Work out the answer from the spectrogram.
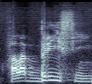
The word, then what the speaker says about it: briefing: Muita gente fala briefing, né? Assim, bem aportuguesado mesmo, né? A pronúncia certa é briefing. A nossa língua tem que dar uma voltinha na boca lá pra trás pra fazer esse, né? Briefing.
